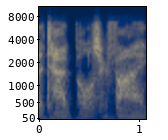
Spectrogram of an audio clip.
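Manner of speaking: quiet, hushed whisper. In character, passing another character and telling him something, whispering. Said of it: "I'll like whisper".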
